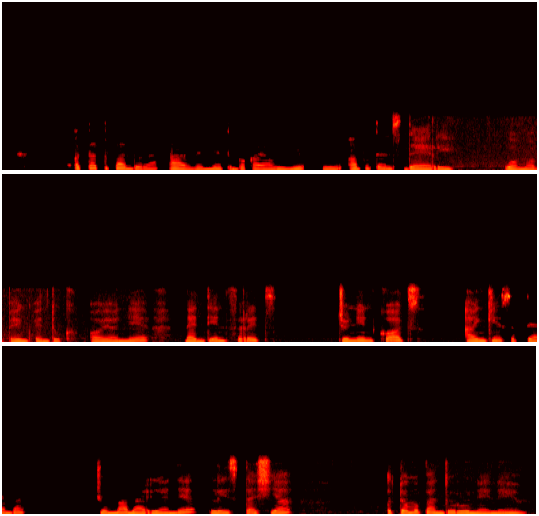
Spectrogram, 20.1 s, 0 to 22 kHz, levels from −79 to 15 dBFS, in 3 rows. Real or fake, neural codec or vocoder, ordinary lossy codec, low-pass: real; none; Opus, 32 kbps; 7.2 kHz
